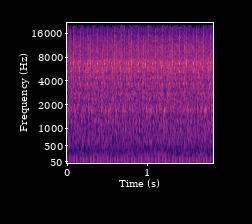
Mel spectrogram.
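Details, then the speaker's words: Engine idling in park about 10 minutes after replacing cheap, supposedly Denso injectors with the correct fuel injectors: low steady idle around 800 rpm, even pulse, no ticking or stumble; lower than it ever idled before. "Sitting at about 800 RPMs, which is lower than it ever was idling before while in park."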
